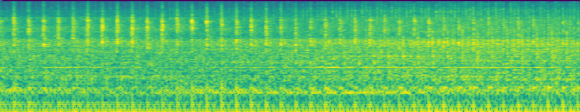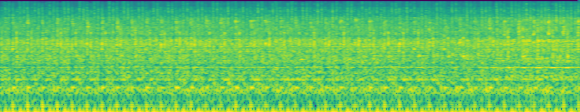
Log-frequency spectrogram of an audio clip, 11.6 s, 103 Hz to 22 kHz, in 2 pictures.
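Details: Soviet T-40AM diesel tractor, started at about -14 °C after sitting about a month: steady, fairly even knock about three per second over the idle; source unknown, heads to be pulled to inspect.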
